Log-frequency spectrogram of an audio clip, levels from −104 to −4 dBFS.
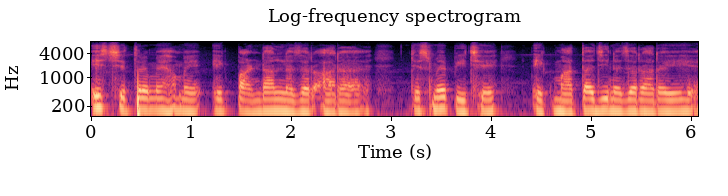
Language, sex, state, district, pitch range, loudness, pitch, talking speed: Hindi, male, Bihar, East Champaran, 135-150 Hz, -21 LUFS, 145 Hz, 185 wpm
